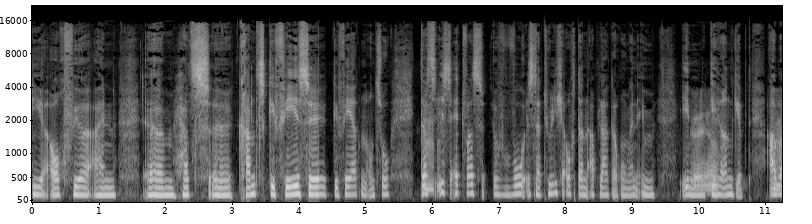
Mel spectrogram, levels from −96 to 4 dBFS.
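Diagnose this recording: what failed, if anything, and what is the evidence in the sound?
Harsh crackle hits the speech peaks at 0.3, 1.77, 2.49, 3.2 and 3.59–4.26 s, worst around 3.2 s. That's likely microphone overload flattening peak tops at the converter.

Right after, at 4.29 s, voice and background drop together by about 7 dB. This points to microphone volume stepped down by call processing reacting to those clipped peaks.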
